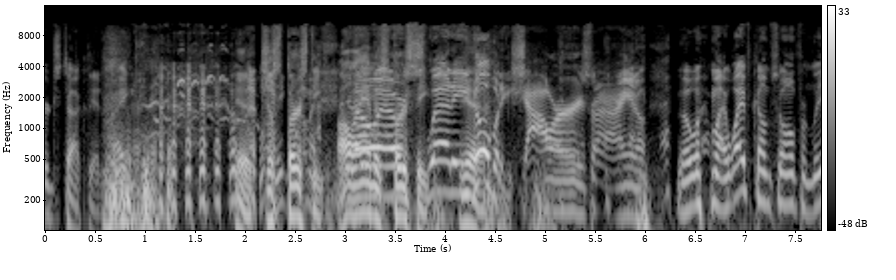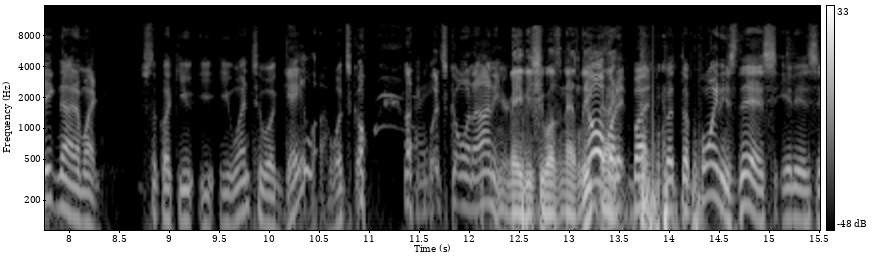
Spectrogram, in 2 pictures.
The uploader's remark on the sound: Tee 2 Green is live from Lancaster Country Club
